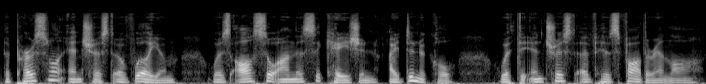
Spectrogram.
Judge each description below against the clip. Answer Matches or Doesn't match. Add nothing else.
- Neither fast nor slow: Matches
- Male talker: Matches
